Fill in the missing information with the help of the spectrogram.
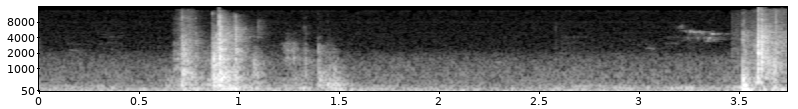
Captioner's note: door clicks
